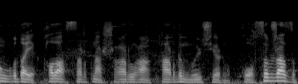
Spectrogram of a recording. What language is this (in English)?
Kazakh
